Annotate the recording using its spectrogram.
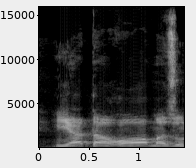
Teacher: غین کو اور الف دونوں کو موٹا پڑھیں گے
